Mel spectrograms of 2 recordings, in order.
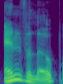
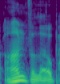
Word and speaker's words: envelope: Envelope, or doesn't say how to pronounce it here, envelope or envelope, however, has been in English for nearly 300 years, plenty of time for it to become completely anglicized and for both of its pronunciations to win respectability.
